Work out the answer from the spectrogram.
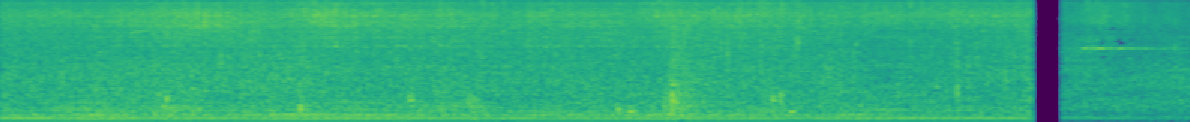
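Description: Jeep Cherokee engine running steadily at low revs as the SUV crawls up a rough dirt track, easing off slightly. It cuts off abruptly about seven seconds in, leaving a much quieter background.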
